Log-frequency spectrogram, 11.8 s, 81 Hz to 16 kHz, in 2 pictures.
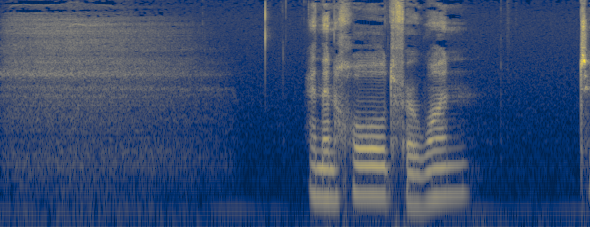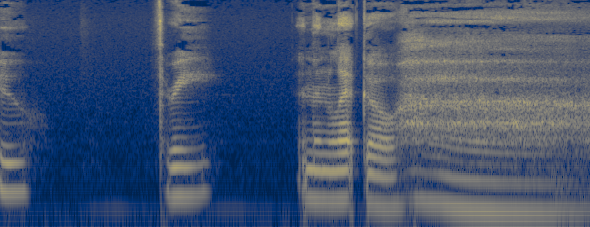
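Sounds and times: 
long deep inhale through the nose: 0.0 - 2.4
speech: 3.1 - 4.8, 5.8 - 6.3, 7.5 - 8.1, 8.9 - 11.0.

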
